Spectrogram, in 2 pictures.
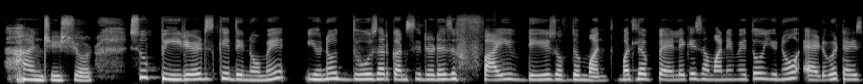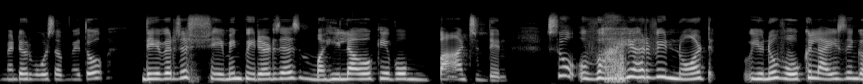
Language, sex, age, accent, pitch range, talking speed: Hindi, female, 10-29, native, 225-280 Hz, 175 wpm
